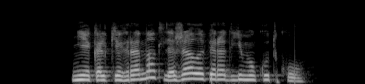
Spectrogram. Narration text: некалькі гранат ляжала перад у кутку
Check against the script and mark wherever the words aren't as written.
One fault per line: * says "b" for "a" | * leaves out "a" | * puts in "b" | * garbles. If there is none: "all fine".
* puts in "ім"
